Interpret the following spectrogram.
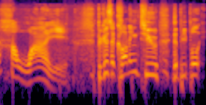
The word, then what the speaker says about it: Hawaii: paris sounds way better then how would you pronounce h-a-w-a-i-i it will hurt why wait slow down w-a-i-i you know howie wait really h-a-w-a-i-i a-i-i hawaii right yeah i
